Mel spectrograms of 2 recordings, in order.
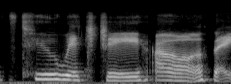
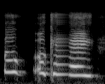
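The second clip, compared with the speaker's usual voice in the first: underwhelmed okay; 13 semitones higher than usual. Retold or imitated. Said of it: "I was sort of like".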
